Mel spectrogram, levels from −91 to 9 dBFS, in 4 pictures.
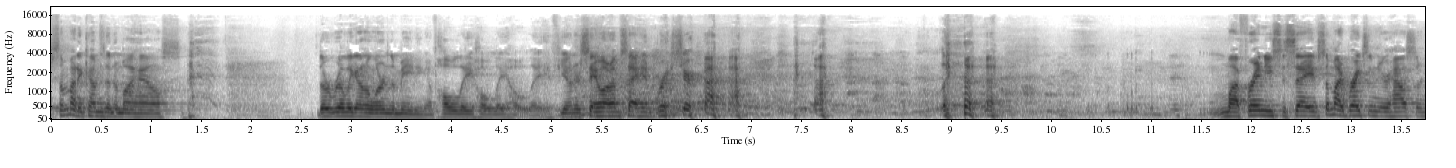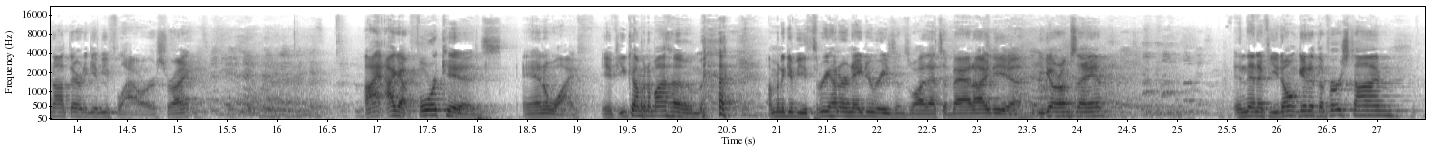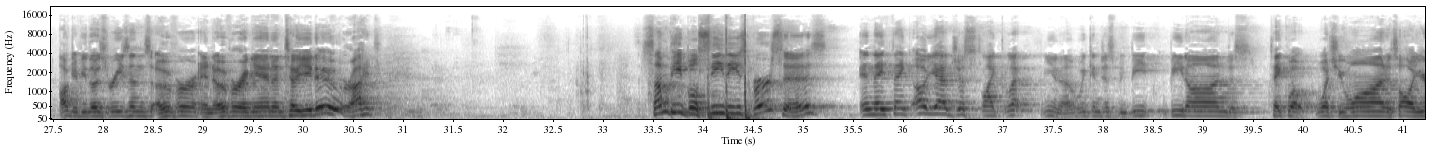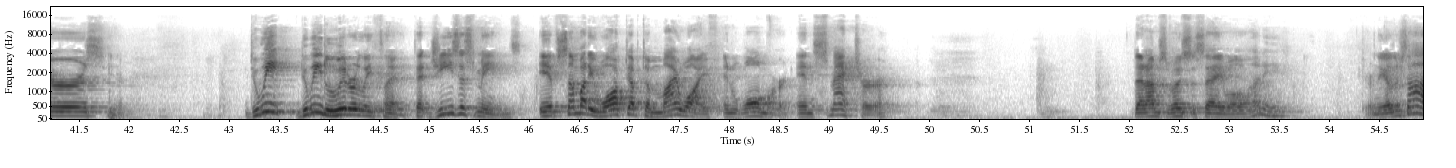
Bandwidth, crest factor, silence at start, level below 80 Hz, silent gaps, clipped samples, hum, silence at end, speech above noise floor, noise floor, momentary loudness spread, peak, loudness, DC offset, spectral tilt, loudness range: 16 kHz; 18 dB; 0 s; -46 dBFS; none; under 0.1%; none; 0 s; 42 dB; -59 dBFS; 19 LU; 0 dBFS; -16 LUFS; under 0.1%; -4.5 dB/octave; 8 LU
